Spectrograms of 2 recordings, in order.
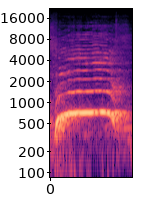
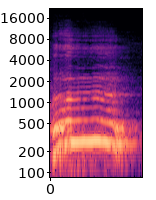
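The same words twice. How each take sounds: First: Very high mock gasp of outrage; booing gasp. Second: High excited mock cheer; cheering gasp. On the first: Comedian mimicking audience outrage at a name, shrill gasp. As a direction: squeal like an offended crowd member. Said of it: "some people go". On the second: Comedian mimicking the fans cheering at the name. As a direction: whoop like a delighted fan. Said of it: "other people go".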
